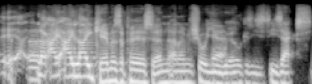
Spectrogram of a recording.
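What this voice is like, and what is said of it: Usual voice. Nothing is said of it.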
